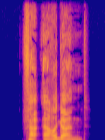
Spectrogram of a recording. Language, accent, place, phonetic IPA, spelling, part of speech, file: German, Germany, Berlin, [fɛɐ̯ˈʔɛʁɡɐnt], verärgernd, verb, De-verärgernd.ogg
- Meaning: present participle of verärgern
